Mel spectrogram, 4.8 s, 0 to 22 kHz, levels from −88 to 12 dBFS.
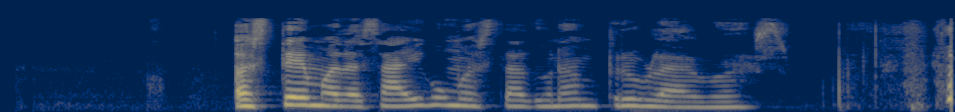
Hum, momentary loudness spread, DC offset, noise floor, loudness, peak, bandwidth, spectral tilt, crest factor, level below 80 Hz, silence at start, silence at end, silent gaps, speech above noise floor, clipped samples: none; 17 LU; under 0.1%; -73 dBFS; -24 LUFS; -4 dBFS; 11.5 kHz; -4 dB/octave; 22 dB; -74 dBFS; 1.2 s; 0 s; none; 49 dB; under 0.1%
